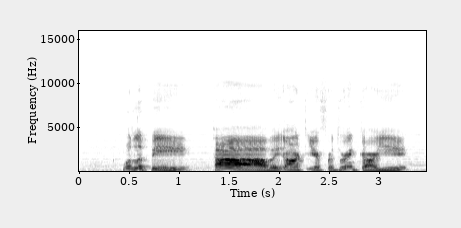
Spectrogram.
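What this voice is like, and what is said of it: Put-on old-fashioned rustic accent. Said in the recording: “I'm not making this accent up.”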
